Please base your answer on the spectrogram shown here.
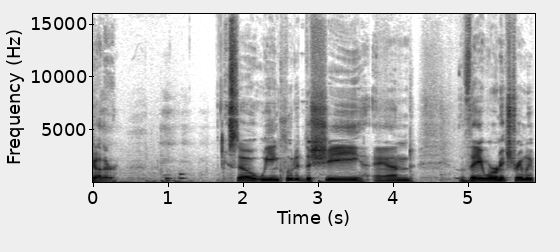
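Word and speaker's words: Sidhe: I wanted to include the she s d h e I have to spell that out because people don't understand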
